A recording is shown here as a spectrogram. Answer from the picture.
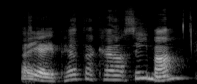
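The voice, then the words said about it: Unconvincing attempt at a Geordie accent. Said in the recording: “in a Geordie accent ... I don't think I can give you a point for that ... I can't do Geordie.”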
